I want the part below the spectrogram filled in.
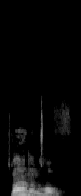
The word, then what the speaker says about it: Zwanenhof: Zwanenhof.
